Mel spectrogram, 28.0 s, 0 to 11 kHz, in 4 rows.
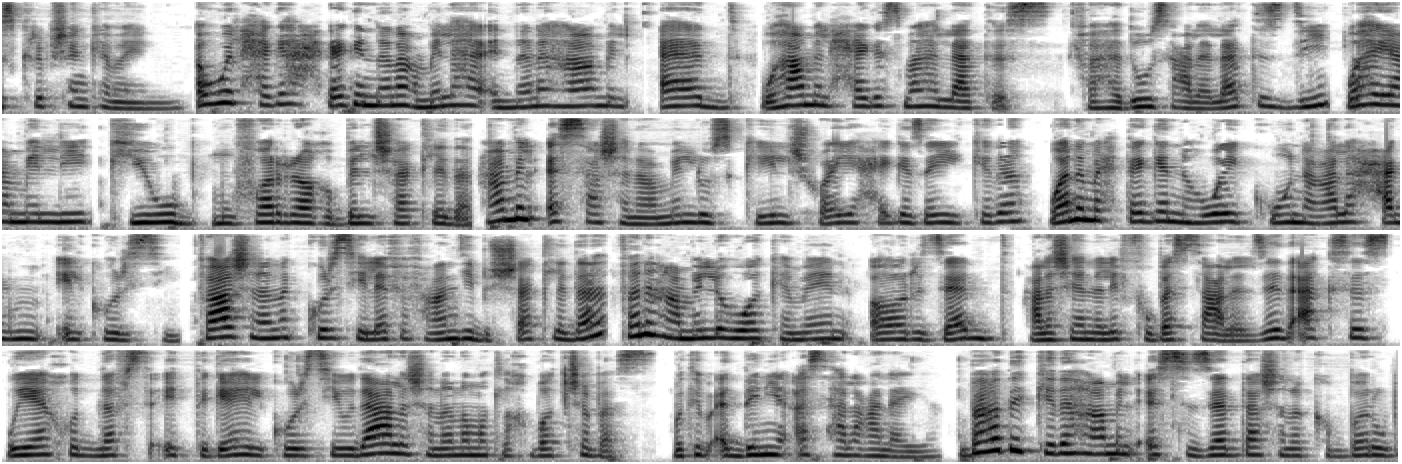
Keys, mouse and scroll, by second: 0.0 click, 3.0-5.8 drag, 7.4 scroll down 1, 7.6-9.6 middle drag, 9.6 s, 14.3-17.0 middle drag, 17.8 r, 23.6-26.6 middle drag, 26.6 s.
